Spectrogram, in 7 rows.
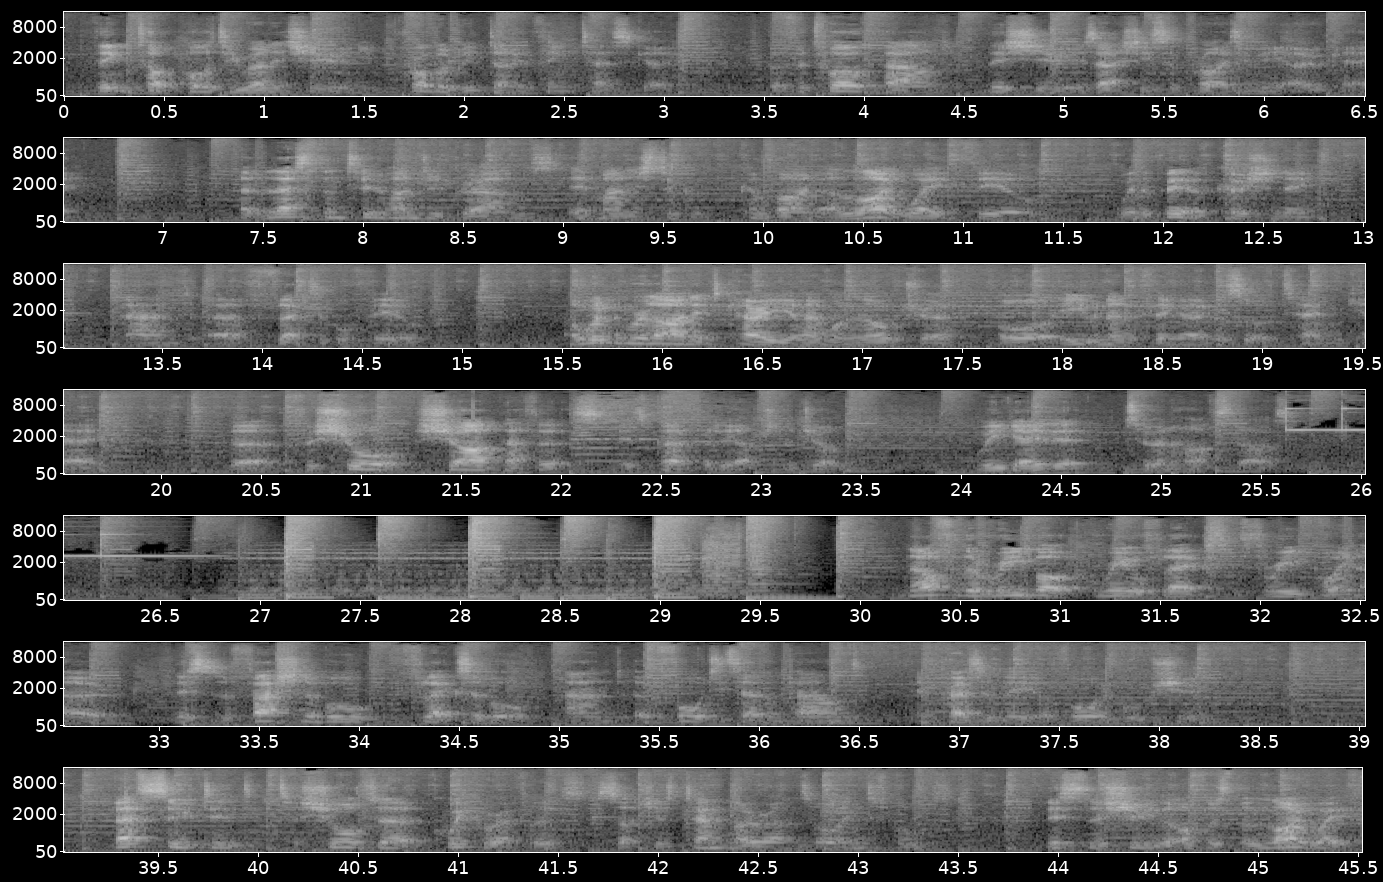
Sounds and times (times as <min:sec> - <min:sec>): Inside, small room: 0:00.0 - 0:26.5, 0:28.1 - 0:45.5
Music: 0:00.0 - 0:45.5
Speech: 0:00.1 - 0:06.6, 0:07.4 - 0:14.8, 0:15.5 - 0:19.8, 0:20.4 - 0:25.6, 0:30.2 - 0:38.3, 0:39.3 - 0:45.5.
